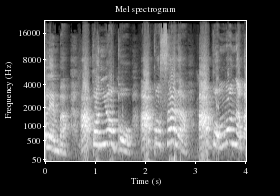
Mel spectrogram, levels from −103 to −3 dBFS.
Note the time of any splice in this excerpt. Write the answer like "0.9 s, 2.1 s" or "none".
none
